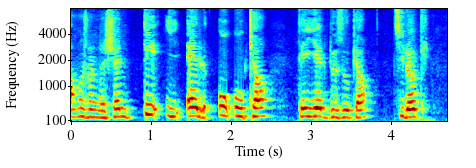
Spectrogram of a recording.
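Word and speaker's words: Tilook: Donc n'hésitez pas à rejoindre la chaîne T-I-L-O-O-K, T-I-L-2-O-K, Tilok ou Tilouk. Enfin, moi je prononce Tilok, mais bref.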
